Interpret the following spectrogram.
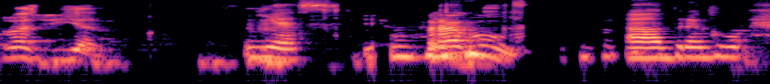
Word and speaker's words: Bhrigu: Бригу Риши. Bhrigu. Yes. It is no. He is not Russian. Yes. Bhragu. Брагу. Это на русском мы говорим бригу, а видите, у них это произносится как брагу.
